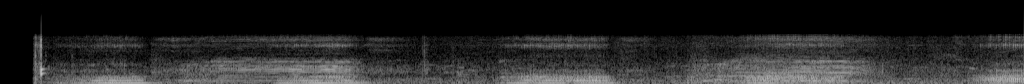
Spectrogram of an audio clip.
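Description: Loud, rough, low snores recurring in slow cycles of about three a minute-long stretch, each snore drawn out over a second or more; ordinary snoring.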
